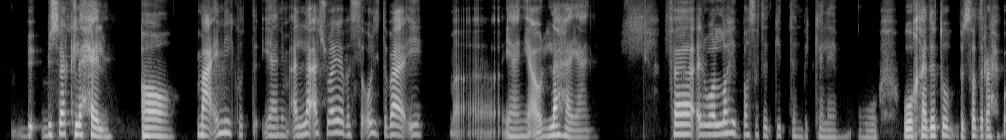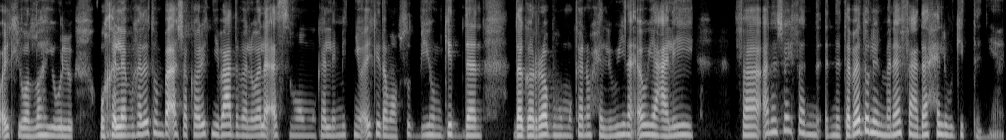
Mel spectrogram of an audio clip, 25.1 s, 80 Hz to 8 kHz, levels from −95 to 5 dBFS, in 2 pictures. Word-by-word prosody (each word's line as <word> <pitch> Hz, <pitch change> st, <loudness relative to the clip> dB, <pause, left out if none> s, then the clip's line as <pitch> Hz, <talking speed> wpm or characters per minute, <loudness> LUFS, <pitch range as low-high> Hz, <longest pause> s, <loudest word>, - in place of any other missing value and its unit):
ب 175 Hz, +1 st, -8 dB, 0.2 s
بشكل 210 Hz, +1 st, +6 dB
حلو، 160 Hz, -6 st, +6 dB, 0.4 s
آه. 165 Hz, -2 st, +4 dB, 0.2 s
مع 185 Hz, -2 st, +6 dB
إني 235 Hz, 0 st, -1 dB
كنت 195 Hz, -3 st, -15 dB
يعني 180 Hz, 0 st, -6 dB
مقلّقة 190 Hz, +7 st, +2 dB
شوية، 235 Hz, +1 st, 0 dB
بس 195 Hz, -4 st, -2 dB
قُلت 225 Hz, -4 st, -6 dB
بَقى 195 Hz, 0 st, +5 dB
إيه 200 Hz, 0 st, -6 dB, 0.3 s
ما -, -, -10 dB, 0.5 s
يعني 160 Hz, 0 st, 0 dB
أقول 150 Hz, +7 st, 0 dB
لها 180 Hz, -4 st, +4 dB
يعني. 145 Hz, +1 st, -7 dB, 0.8 s
فوالله 205 Hz, +1 st, +3 dB
اتبسطت 195 Hz, -5 st, -6 dB
جدًا 160 Hz, -3 st, -13 dB
بالكلام، 145 Hz, -1 st, -12 dB
و 140 Hz, -1 st, -13 dB, 0.4 s
وخدتِه 175 Hz, +3 st, +4 dB
بصدر 170 Hz, +2 st, 0 dB
رحِب 165 Hz, +1 st, -4 dB
وقالت 180 Hz, -, -2 dB
لي: 170 Hz, -, -5 dB
"والله 175 Hz, +2 st, -2 dB
ول"، 165 Hz, -1 st, -3 dB, 0.3 s
وخ 180 Hz, +2 st, 0 dB
لمّا 185 Hz, +1 st, +4 dB
خدتِهم 220 Hz, +3 st, -2 dB
بَقى 215 Hz, 0 st, +4 dB
شكرتني 200 Hz, +1 st, -3 dB
بعد 200 Hz, 0 st, +1 dB
ما 185 Hz, -1 st, -7 dB
الولد 180 Hz, +2 st, -1 dB
قاسهم، 180 Hz, -2 st, -2 dB
وكلمتني 175 Hz, +2 st, -9 dB
وقالت 195 Hz, +2 st, -4 dB
لي: 205 Hz, -, -2 dB
"ده 175 Hz, -, -3 dB
مبسوط 165 Hz, +4 st, -10 dB
بيهم 180 Hz, +1 st, -7 dB
جدًا، 180 Hz, -1 st, -1 dB, 0.4 s
ده 180 Hz, -, +6 dB
جرّبهم 180 Hz, +1 st, 0 dB
وكانوا 190 Hz, +2 st, -6 dB
حلوين 185 Hz, +2 st, -6 dB
أوي 195 Hz, 0 st, -1 dB
عليه"، 185 Hz, +2 st, -1 dB, 0.5 s
فأنا 195 Hz, +6 st, -1 dB
شايفة 255 Hz, -2 st, -4 dB
إن 200 Hz, -2 st, -8 dB
إن 180 Hz, +1 st, -9 dB
تبادل 240 Hz, +7 st, +3 dB
المنافع 205 Hz, 0 st, -1 dB
ده 195 Hz, +2 st, 0 dB
حلو 200 Hz, -2 st, -3 dB
جدًا 160 Hz, -7 st, -13 dB
يعني. 185 Hz, 0 st, -17 dB
185 Hz, 150 wpm, -23 LUFS, 175-200 Hz, 0.8 s, بشكل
